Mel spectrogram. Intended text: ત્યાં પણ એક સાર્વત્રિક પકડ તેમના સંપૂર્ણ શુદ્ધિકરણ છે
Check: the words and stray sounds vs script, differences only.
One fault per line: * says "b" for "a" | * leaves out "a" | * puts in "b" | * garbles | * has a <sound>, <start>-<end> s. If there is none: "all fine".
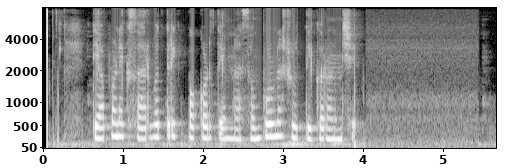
all fine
